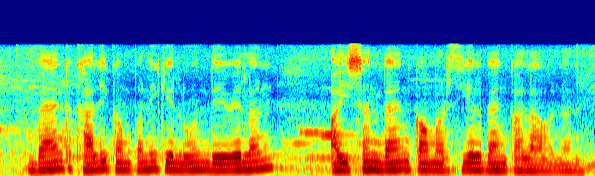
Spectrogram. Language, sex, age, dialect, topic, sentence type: Bhojpuri, male, 18-24, Western, banking, statement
